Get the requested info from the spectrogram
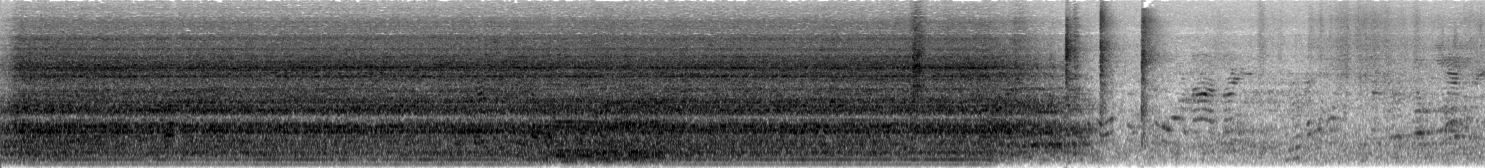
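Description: A loud, steady motor-like drone with a steady hum in it. It cuts off about ten seconds in and is followed by a few sharp clicks.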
